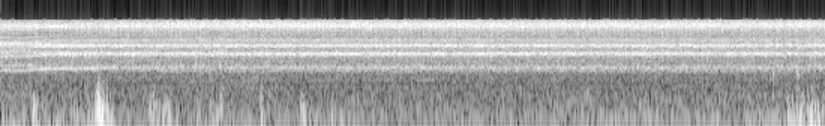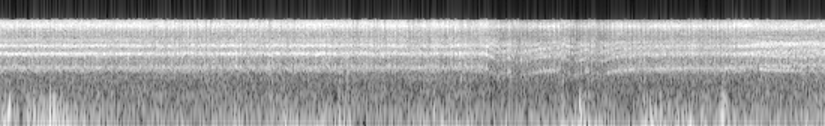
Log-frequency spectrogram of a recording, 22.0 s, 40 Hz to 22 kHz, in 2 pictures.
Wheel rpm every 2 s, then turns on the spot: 200, 200, 200, 200, 200, 200, 200, 200, 190, 170, 190.
none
